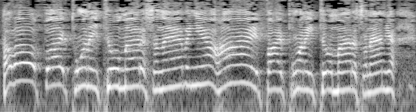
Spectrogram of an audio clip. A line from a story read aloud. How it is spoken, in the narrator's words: jumps up and hollers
